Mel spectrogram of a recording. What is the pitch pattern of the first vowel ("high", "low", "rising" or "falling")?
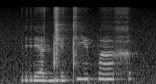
low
